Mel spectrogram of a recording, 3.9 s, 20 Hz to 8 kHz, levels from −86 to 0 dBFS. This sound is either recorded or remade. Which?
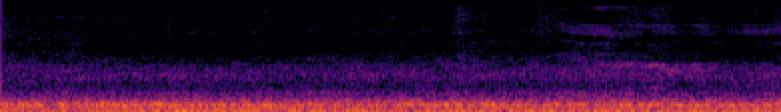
remade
